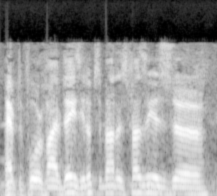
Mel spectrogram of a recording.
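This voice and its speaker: An actor playing a shy, self-deprecating scientist in a 1950s radio drama. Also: male voice, mid-range voice, fairly even intonation, quick pace, natural voice. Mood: modest, easygoing. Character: modest, bashful male physicist. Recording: muffled vintage radio broadcast.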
